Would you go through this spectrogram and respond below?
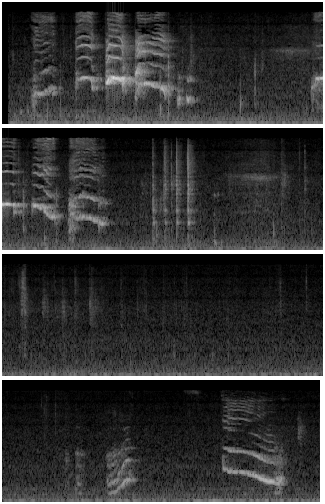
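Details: Puppy wearing a diaper for the first time, giving high, thin whimpers and whines in short bursts, some sliding downward, separated by long quiet stretches with faint rustling indoors.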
